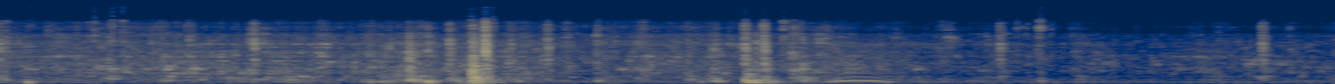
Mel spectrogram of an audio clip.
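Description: Small wooden boat at sea, with water lapping at the hull and scattered light knocks and clicks on board, growing quieter in the second half.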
